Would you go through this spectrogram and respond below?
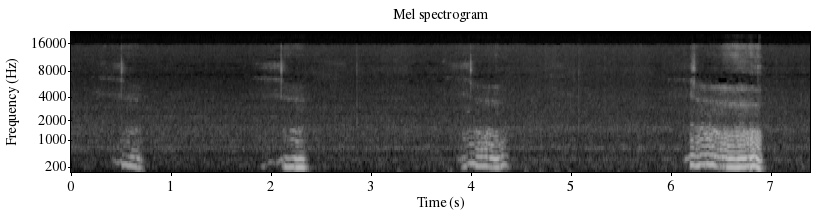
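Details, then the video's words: Sleeping Shih Tzu puppy snoring: four short nasal, wavering snores at roughly two-second intervals, the last one longer and louder. "코골이 시츄강아지"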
